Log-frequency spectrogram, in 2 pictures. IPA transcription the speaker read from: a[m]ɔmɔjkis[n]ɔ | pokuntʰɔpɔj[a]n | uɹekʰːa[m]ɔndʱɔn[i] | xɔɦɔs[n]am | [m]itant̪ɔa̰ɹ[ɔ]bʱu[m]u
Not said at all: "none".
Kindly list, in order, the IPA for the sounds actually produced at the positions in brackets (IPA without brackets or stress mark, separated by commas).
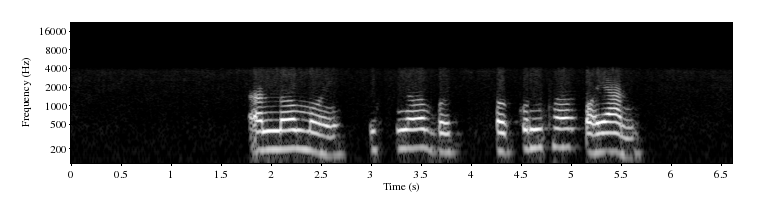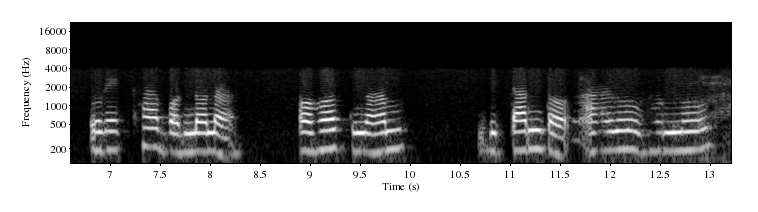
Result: n, n, a, b, a, n, b, u, n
